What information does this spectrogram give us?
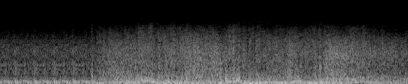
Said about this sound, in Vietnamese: Sau nhiều giờ, quân địch mở đợt tấn công ồ ạt tiến sát đến hầm giao thông hảo của đồn. Trong tiếng pháo chát chúa,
